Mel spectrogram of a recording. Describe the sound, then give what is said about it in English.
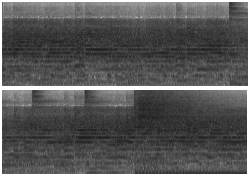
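A heavy metal music sample plays alone: a thick wall of distorted guitar, punctuated by a few sharp hits, then a sudden booming, bass-heavy surge near the end. “If you want to throw in a little metal, maybe some samples of from …”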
